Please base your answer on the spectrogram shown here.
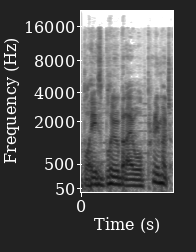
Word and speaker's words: BlazBlue: love blazblue and i know that it's technically pronounced blaze blue but i will pretty much always pronounce it blast blue because i don't know i'm an idiot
